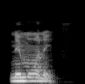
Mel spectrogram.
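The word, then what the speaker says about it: mnemonics: इसका एक्सेप्शन है कि एम के बाद अगर से एन आ जाता है जैसे निमोनिक्स निमोनिक ओके तब हम यहां पर एम को साइलेंट मानते है एक्सेप्शन नेक्स्ट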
